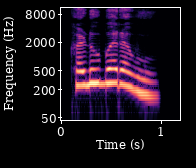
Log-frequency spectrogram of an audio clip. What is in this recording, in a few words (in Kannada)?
"ಕಡುಬರವು", Kannada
